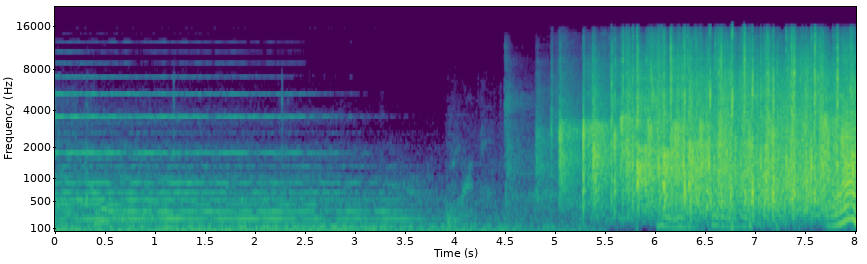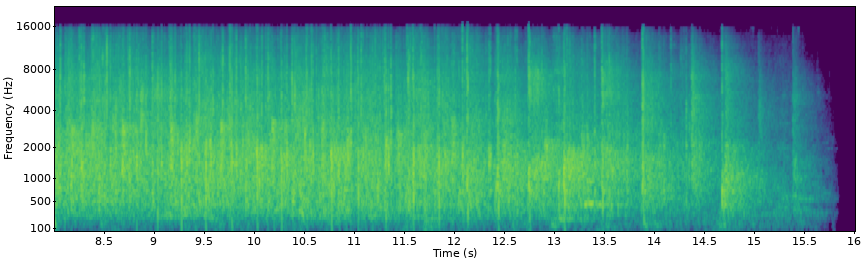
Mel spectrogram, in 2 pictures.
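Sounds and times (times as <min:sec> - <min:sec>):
people applauding: 0:04.7 - 0:15.8.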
